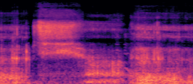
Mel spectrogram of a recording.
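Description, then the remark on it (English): A person imitates the snoring of someone who has been choked out and put to sleep: a loud raspy hiss followed by rough, rumbling throat snorts, repeated over a couple of breaths with no talking. “they go like this, and they just start snoring.”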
